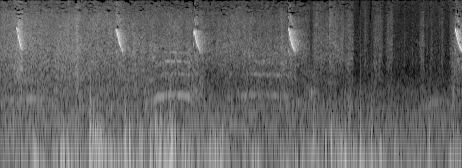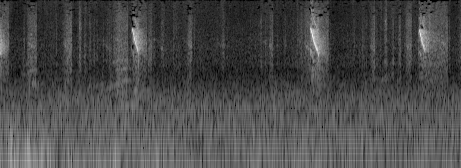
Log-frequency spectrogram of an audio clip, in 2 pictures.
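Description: A young prinia gives thin, high, sharply falling notes, one roughly every second, calling for its parent over a low rumble that fades midway.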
